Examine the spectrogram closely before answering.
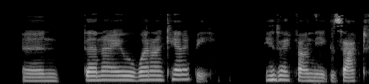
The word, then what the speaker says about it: Kanopy: And Canopy is spelled Kanopy.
